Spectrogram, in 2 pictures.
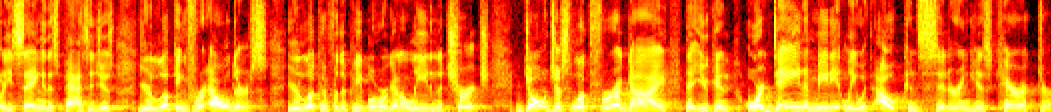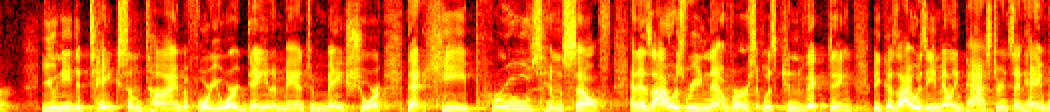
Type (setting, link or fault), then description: setting, large echoing room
